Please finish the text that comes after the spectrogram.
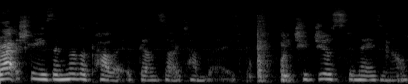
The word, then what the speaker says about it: Gansai Tambi: And these, it's pronounced Gansai Tambi, Tambi.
